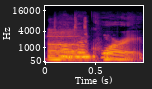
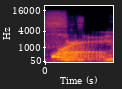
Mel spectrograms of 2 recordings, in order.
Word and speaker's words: Tanto Cuore: It's not Tanto Cuore. Tanto Cuore. Cuore, like a W Yeah, in my it's face. Cuore.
